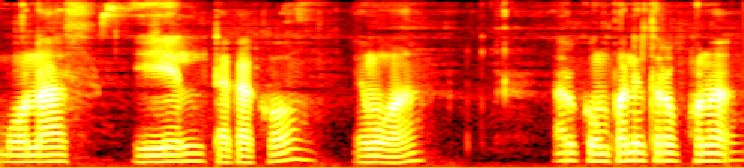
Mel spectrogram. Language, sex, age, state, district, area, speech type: Santali, male, 18-30, West Bengal, Bankura, rural, spontaneous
